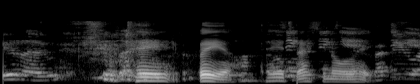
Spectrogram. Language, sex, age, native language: Icelandic, male, 13, Icelandic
